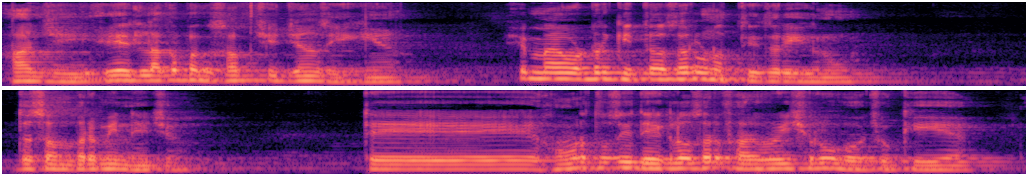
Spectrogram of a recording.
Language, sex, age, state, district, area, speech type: Punjabi, male, 30-45, Punjab, Kapurthala, urban, read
